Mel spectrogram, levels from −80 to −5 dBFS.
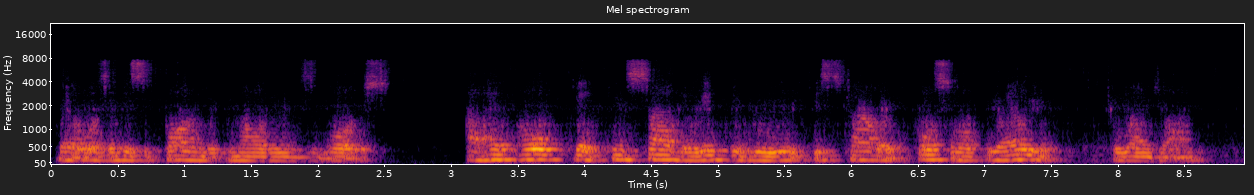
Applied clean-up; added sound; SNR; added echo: neural separator model SepFormer DNS4.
